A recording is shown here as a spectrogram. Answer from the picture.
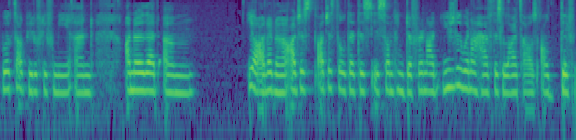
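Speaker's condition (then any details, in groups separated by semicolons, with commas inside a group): No condition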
